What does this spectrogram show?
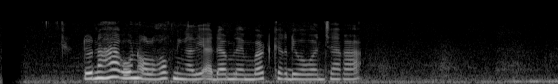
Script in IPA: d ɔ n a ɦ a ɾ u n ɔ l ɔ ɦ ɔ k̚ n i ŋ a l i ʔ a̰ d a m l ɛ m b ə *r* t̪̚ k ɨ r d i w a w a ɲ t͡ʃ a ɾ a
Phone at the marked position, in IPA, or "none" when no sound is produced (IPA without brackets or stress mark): r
